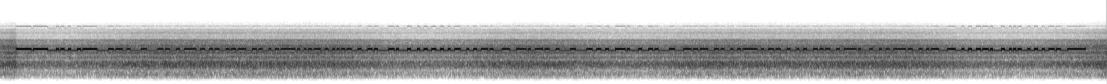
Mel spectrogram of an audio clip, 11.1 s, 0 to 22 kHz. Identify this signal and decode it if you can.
RTTY (45.45 baud, 170 Hz shift), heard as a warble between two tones, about 2200 Hz centre, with radio static. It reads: TUTTAVIA, DURANTE IL COMBATTIMENTO, LA NAVE VAGO PER LA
